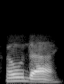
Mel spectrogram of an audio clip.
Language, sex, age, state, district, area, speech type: Kannada, male, 30-45, Karnataka, Chamarajanagar, rural, conversation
